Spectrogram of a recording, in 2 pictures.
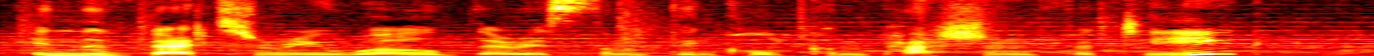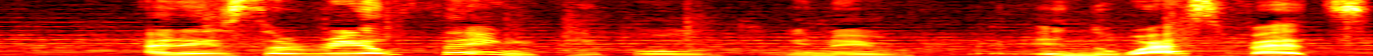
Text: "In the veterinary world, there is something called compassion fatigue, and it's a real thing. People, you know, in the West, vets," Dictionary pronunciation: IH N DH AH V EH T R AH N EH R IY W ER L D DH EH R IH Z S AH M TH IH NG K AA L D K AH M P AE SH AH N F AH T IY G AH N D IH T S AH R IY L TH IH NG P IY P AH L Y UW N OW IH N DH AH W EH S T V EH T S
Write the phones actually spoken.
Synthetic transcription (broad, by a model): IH N DH AH V EH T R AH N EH R IY W ER L D DH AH R IH Z S AH M TH IH NG K AA L D K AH M P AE SH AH N F AH T IY G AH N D IH T S AH R IY L TH IH NG P IY P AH L Y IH N OW IH N DH AH W EH S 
